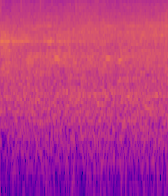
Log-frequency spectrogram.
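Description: Steady noise of a busy airport forecourt, with faint scattered voices of people nearby.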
